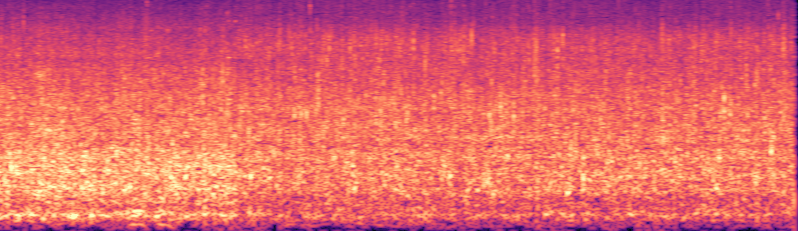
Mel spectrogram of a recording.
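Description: A shallow stream rushes and splashes over rocks close by.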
